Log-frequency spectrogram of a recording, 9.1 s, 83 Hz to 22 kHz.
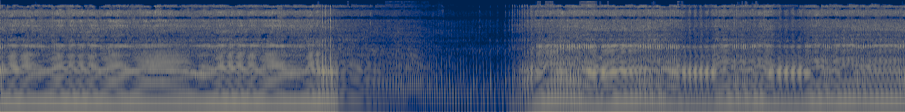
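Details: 1960s Stihl 08S two-stroke chainsaw, about 60 cc, cutting firewood after richening high jet further: steady high scream, then pitch sags and wavers unevenly in the cut, lagging; over-rich high-speed mixture, adjustment turned back.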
